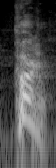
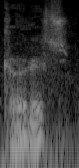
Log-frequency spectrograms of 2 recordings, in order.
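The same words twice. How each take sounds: First: High, very loud startling yell; sudden shout. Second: Low-key, hushed mock demon. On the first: Retold or imitated. Prankster waking sleeping roommate, sudden high shout. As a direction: yell the name to jolt someone awake. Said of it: "and then we went". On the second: Prankster to sleeping roommate, soft mock demon voice. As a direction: murmur the name like a quiet demon. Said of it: "we started using demon voice".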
